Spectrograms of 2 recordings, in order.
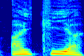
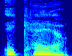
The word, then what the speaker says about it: IKEA: IKEA, if you want to put it that way, but it should be pronounced IKEA.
